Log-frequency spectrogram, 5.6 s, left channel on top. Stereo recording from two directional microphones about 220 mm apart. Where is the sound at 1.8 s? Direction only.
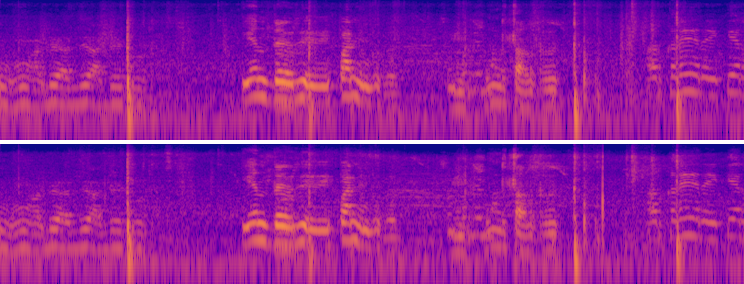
40° left (ahead or behind).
